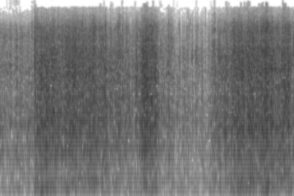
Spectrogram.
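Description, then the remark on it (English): Paper crinkles and rustles steadily as a package delivered by messenger and holding blank paper is unwrapped, a continuous crackling that swells in a few brief surges, with no one speaking. “Let's find out. I never even had a chance to open it.”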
